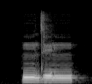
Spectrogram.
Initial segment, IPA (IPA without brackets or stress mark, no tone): ĩ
